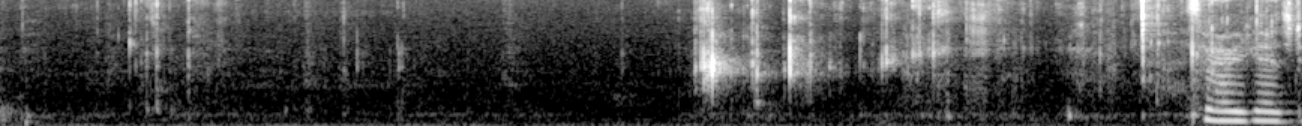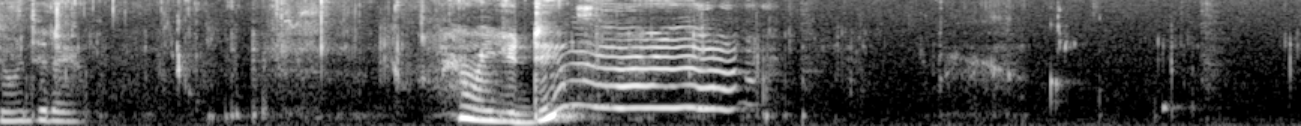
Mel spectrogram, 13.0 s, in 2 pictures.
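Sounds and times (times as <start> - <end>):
person chewing food: 0.4 - 2.2, 3.4 - 8.8, 9.9 - 13.0.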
